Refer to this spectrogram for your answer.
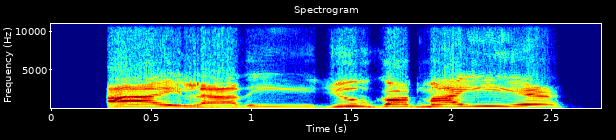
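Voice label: Spanish male, voice; Pirates Of The Caribbean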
